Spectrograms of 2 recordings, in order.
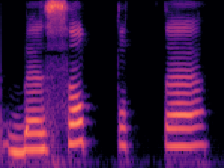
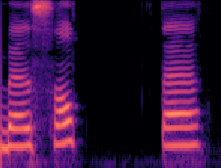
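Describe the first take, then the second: First: Both t sounds are pronounced separately. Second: The first t sound merges into the second. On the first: The speaker calls it wrong. "Jadi tidak dibaca basatta" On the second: The speaker calls it right. "cara membacanya adalah la im basatta"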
